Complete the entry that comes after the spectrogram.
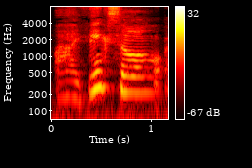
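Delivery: high, slow, hesitant reply; acted uncertain woman's voice; imitated unsure woman.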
